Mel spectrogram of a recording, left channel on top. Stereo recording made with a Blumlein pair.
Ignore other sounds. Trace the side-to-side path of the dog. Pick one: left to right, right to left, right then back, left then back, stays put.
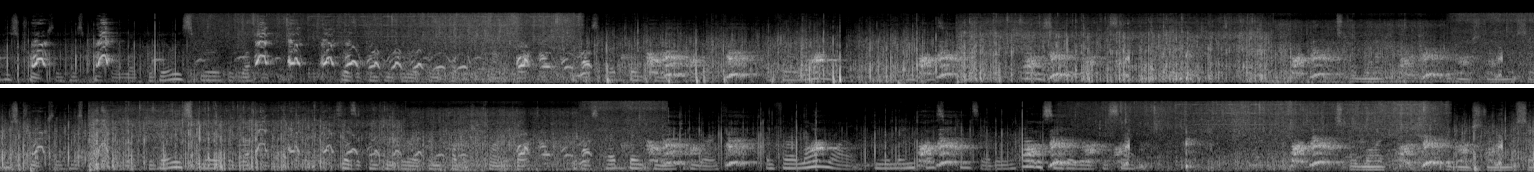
left to right.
